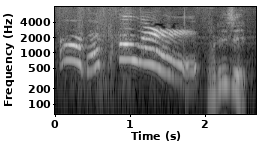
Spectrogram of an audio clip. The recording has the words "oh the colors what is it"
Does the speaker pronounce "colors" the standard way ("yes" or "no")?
no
